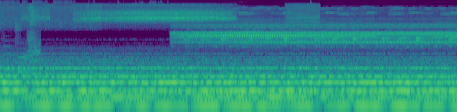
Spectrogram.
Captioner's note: the sound of insects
